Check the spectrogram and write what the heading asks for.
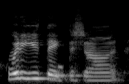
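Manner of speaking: usual speaking voice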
